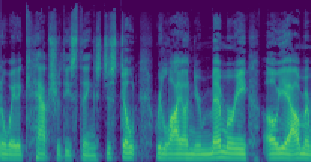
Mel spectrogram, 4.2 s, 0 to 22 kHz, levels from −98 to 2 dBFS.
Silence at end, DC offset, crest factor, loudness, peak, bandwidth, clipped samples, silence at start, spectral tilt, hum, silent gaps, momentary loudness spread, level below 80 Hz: 0 s; under 0.1%; 20 dB; -27 LUFS; -6 dBFS; 18 kHz; under 0.1%; 0 s; -5 dB/octave; none; none; 11 LU; -68 dBFS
